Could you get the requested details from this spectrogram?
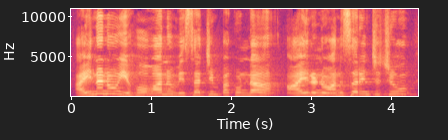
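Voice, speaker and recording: A woman reading scripture verses aloud slowly and carefully during a church service. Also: high voice, pushed and bright, a little hiss or hum. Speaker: scripture reader.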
